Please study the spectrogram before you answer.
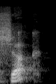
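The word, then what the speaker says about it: Shough: definitely a sleeper Kino shuck is pronounced shuck Tyler shuck [ __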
